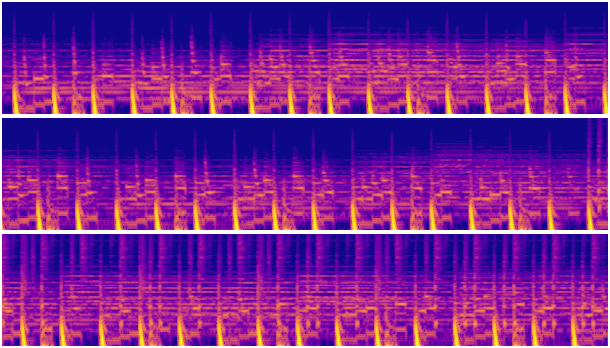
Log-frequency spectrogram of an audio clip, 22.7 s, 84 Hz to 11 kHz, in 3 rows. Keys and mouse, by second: 12.1-12.9 alt+drag, 14.0-15.3 alt+drag, 15.8-17.7 alt+drag, 22.3 click.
